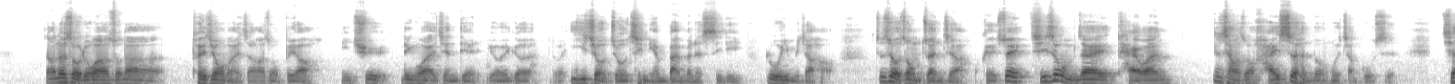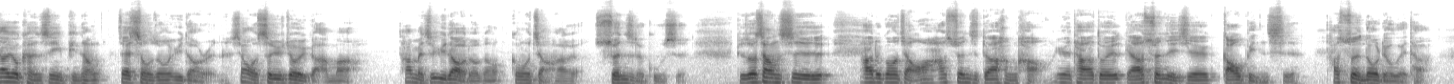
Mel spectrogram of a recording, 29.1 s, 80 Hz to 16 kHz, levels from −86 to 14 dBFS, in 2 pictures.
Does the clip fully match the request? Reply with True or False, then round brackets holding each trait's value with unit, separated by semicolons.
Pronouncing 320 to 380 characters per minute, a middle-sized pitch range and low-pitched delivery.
True (335 characters per minute; 4.1 semitones; 115 Hz)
